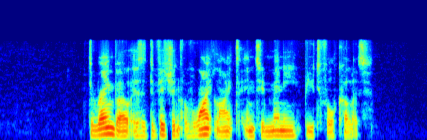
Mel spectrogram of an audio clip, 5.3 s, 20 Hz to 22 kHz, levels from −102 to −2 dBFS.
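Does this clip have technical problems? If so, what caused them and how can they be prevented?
Yes. Throughout, the speech sounds breathy and grainy with nothing above 7.7 kHz, likely Bluetooth LC3 compression at a low rate, consistent with roughly 24 kbps. Next time, record over a wired connection or a higher-bitrate link.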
